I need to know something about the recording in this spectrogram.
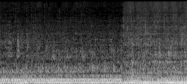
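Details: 2013 Yamaha WaveRunner VXR 1800HO with 15 hours, idling during winterizing with water flowing out of the engine discharge: smooth, even low idle with a soft watery gurgle; the cooling system is getting water normally.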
